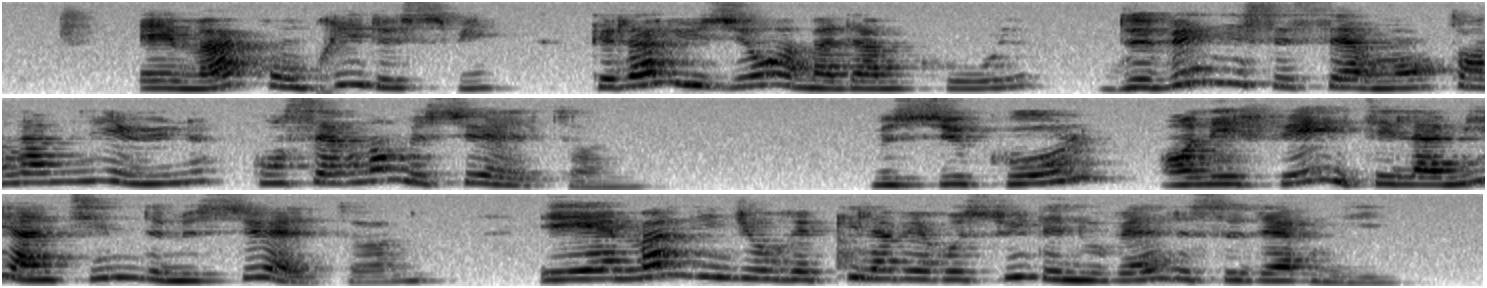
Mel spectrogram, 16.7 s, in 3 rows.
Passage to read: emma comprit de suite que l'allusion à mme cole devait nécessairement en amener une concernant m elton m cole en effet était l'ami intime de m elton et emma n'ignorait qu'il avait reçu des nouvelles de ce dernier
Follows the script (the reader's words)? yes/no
yes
